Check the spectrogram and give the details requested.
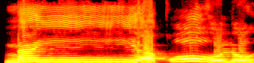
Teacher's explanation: masukkan nun mati ke dalam ya dan dibaca dengung dua harakat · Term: Idgham ma'al ghunnah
